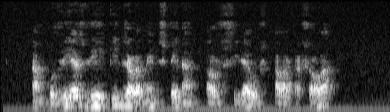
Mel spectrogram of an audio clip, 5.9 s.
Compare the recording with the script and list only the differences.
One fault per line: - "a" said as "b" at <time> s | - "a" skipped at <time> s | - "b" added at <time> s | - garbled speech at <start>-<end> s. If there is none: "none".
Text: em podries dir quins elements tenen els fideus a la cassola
none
